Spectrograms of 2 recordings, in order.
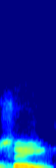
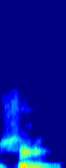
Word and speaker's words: Say: Así es como se pronuncia, no Say, sino C. ¿Ok? Sí, así se dice en francés.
